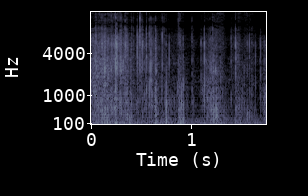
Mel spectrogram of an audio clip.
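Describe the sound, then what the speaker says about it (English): Plastic packaging around an MWR air filter for a 2004 Ducati Monster 620 is torn open by hand, giving close, faint crinkling and ripping with crackly bursts throughout. "I'm gonna get into this part of the packaging now."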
